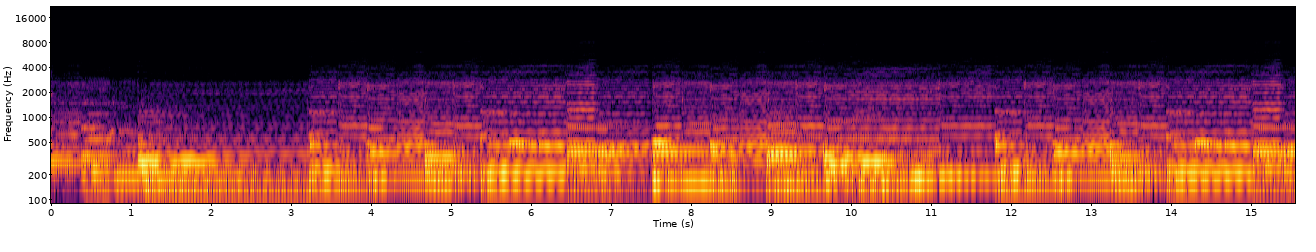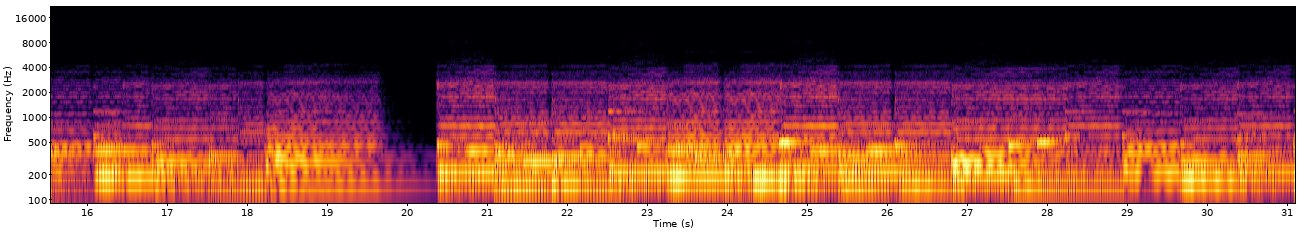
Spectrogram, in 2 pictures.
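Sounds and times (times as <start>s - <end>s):
cello playing a French lullaby: 0.0s - 31.1s
harp playing a French lullaby: 0.0s - 31.1s.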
